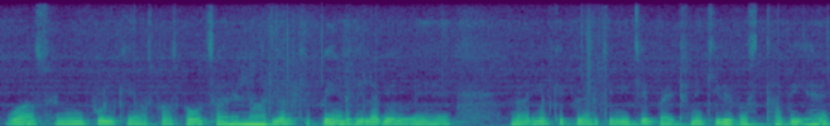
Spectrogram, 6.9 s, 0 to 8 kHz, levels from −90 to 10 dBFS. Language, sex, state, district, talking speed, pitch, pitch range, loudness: Hindi, male, Goa, North and South Goa, 215 wpm, 155 Hz, 150-160 Hz, -23 LUFS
